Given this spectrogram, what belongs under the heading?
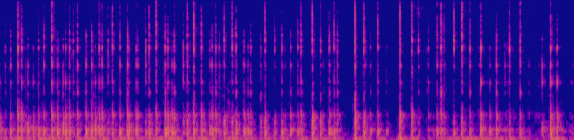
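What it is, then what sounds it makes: Wooden log slice tapped with fingernails. Long silver nails tap rapidly on a large, solid, flat slice of light-colored wood with its bark edge still on. The result is a dense run of short, dry, clicky taps with a soft low knock under them and bright ticks on top, each dying away almost at once.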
